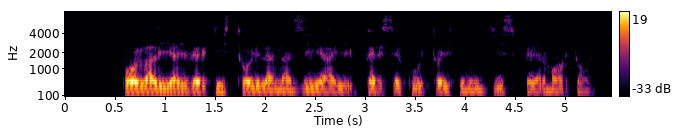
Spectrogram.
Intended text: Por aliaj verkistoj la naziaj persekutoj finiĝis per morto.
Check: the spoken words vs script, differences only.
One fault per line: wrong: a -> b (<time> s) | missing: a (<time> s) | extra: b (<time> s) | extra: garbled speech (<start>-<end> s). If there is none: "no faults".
no faults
